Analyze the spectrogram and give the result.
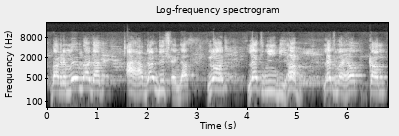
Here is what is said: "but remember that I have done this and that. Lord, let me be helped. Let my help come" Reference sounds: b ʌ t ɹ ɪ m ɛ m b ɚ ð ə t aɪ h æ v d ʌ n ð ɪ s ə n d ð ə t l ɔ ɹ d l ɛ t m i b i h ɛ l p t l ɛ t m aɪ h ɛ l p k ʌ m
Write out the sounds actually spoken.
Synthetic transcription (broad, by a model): b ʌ t ɹ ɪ m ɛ m b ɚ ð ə t aɪ h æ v d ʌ n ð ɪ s ə n d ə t l ɔ d l ɛ t m i b i h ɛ p l ɛ t m aɪ h ɛ l p k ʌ m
